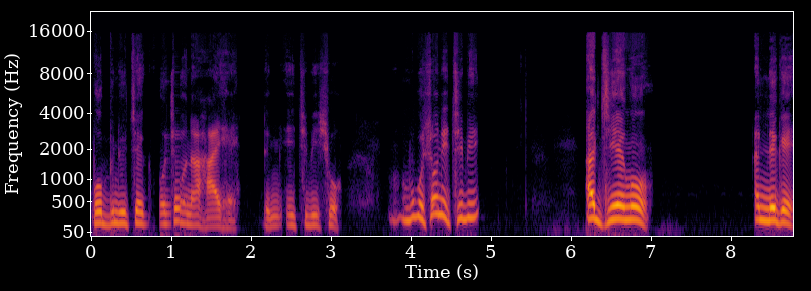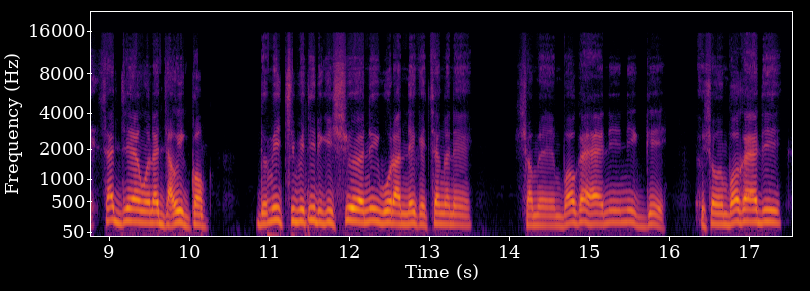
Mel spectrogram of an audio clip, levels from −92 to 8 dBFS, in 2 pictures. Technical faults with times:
0.39-1.20 repeated packet loss (robotic sound)
9.14-11.50 repeated packet loss (robotic sound)

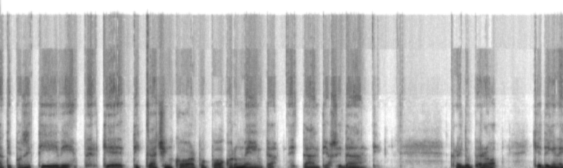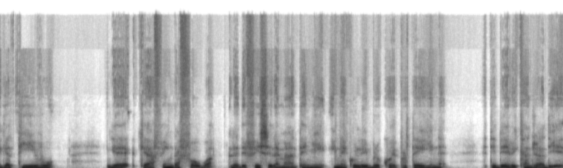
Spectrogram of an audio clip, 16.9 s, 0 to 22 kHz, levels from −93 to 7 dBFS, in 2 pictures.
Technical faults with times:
0.00-16.90 Opus compression

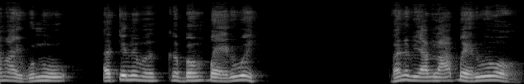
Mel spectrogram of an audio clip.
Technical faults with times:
none

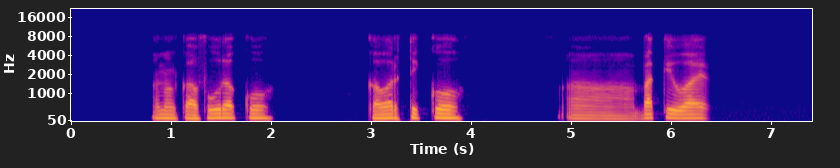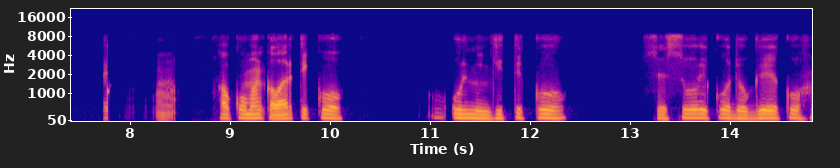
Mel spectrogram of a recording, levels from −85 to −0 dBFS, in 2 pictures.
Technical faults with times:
6.29-7.79 long network dropout
7.87-11.11 jitter buffer speed-up

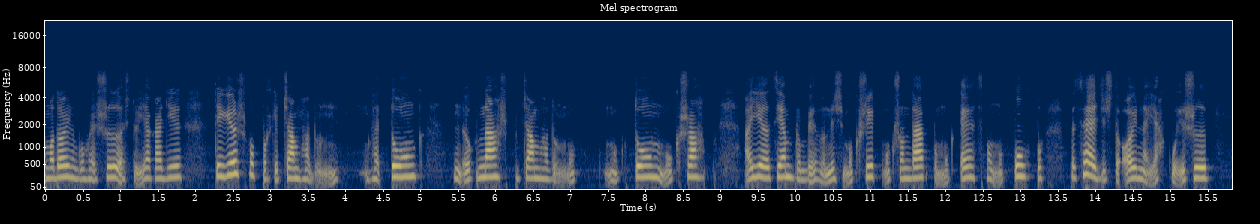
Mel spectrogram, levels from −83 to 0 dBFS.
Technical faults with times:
none

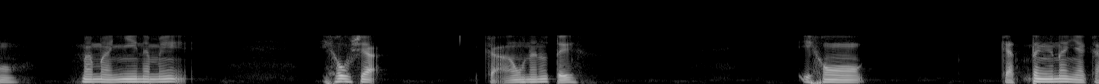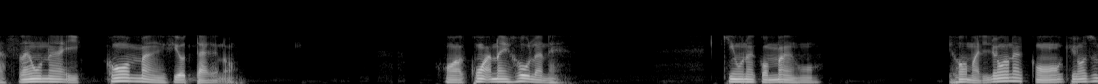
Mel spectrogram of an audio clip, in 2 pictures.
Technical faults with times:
13.32-15.67 repeated packet loss (robotic sound)
18.75-21.78 repeated packet loss (robotic sound)

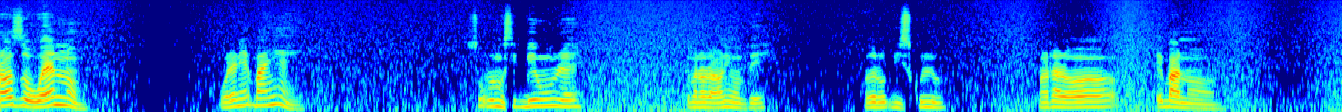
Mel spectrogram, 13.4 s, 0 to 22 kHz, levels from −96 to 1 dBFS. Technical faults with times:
0.00-13.43 overdone noise removal

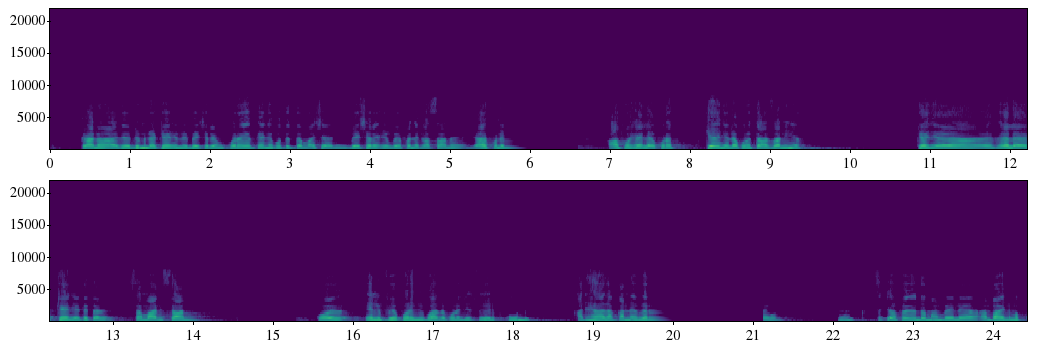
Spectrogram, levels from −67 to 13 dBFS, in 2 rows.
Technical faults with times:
5.68-6.60 long network dropout
14.55-15.29 long network dropout
19.71-21.13 long network dropout

